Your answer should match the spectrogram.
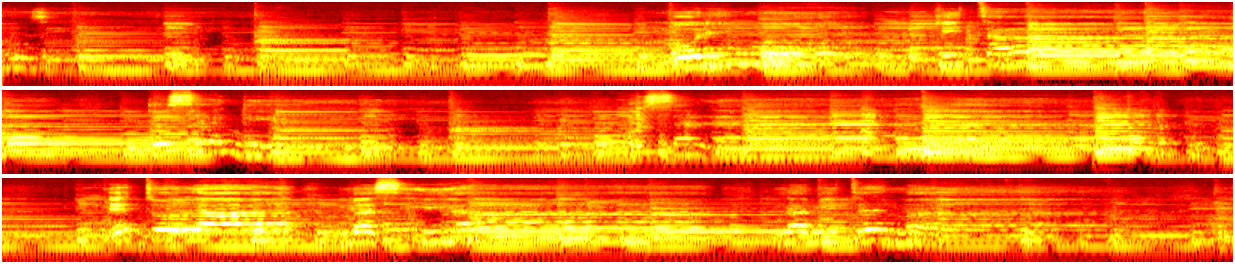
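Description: Acoustic guitar played with strummed and plucked chords, with a singing voice over it.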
